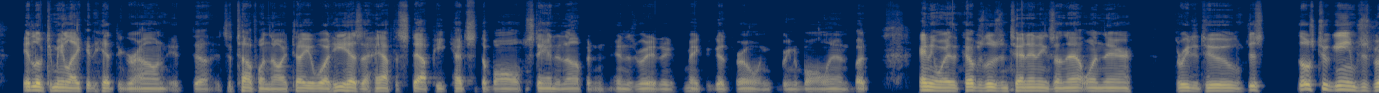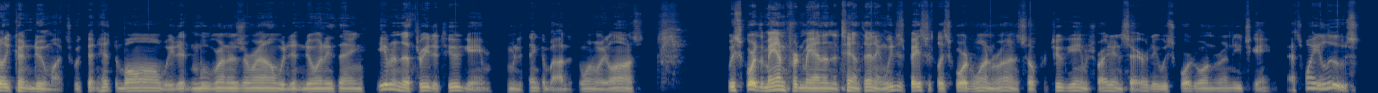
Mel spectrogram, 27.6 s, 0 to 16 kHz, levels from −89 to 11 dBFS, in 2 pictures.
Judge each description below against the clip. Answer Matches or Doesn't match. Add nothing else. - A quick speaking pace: Matches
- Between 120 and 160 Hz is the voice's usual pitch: Doesn't match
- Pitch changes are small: Doesn't match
